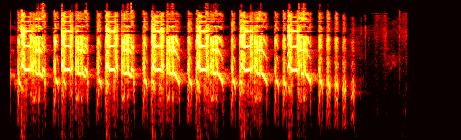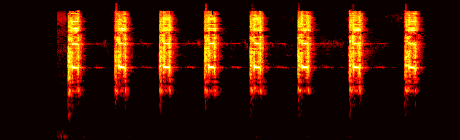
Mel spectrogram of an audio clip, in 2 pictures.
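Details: Female francolin, locally called teetar, giving a run of harsh, rapid squawking notes with a descending sweep each, about two per second for four seconds, then after a pause a series of short clipped notes at a steady beat.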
